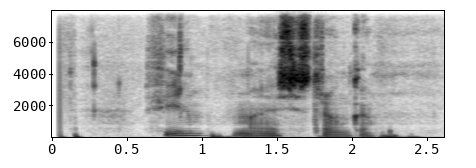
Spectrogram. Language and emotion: Russian, neutral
